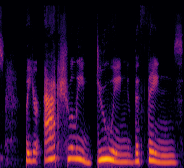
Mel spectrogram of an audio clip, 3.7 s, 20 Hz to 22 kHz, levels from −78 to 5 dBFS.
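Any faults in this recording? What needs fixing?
Repeated stalls (stutter) from 1.95 to 2.91 s, right after "but you're actually": ten short gaps, the longest 25 ms, where the receiver stretched the last sound while its jitter buffer ran dry, about 11% of that stretch. Nothing is lost, but the speech drags. A deeper or adaptive jitter buffer and steadier packet delivery would prevent it.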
